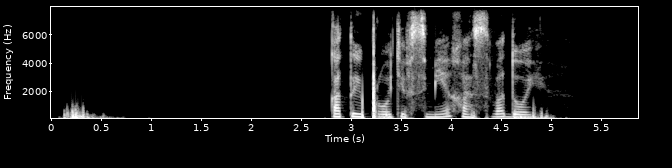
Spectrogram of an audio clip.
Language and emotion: Russian, neutral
